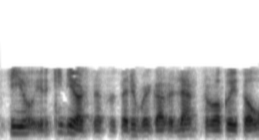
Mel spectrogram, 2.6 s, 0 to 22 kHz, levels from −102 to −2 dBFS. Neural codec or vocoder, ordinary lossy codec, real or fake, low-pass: codec, 24 kHz, 0.9 kbps, WavTokenizer, small release; MP3, 24 kbps; fake; 3.6 kHz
